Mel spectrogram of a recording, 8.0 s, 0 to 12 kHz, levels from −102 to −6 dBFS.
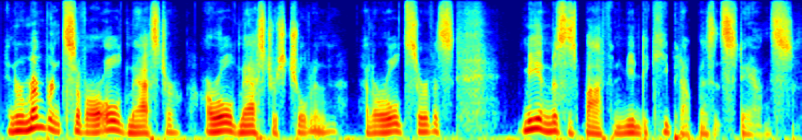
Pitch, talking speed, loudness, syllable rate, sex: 130 Hz, 195 wpm, -21 LUFS, 5.2 syllables/s, male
